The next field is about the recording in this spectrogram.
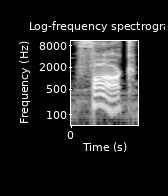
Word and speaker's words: FARC: better known and carefully pronounced as FARC, was flawed and muddled, but then pretty much all peace agreements are.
